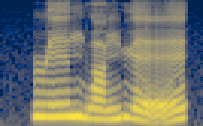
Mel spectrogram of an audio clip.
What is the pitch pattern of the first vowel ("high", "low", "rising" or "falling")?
high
